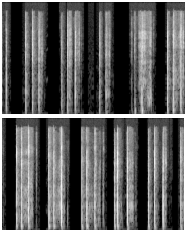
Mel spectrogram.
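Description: Fingertips tap the faces and edges of a tall, hollow, printed cardboard box held in the hand. The sound is quick, dry, hollow knocks in irregular clusters of two to four, with almost no ring.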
